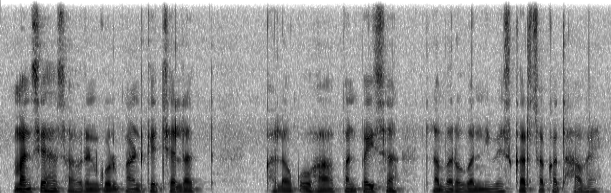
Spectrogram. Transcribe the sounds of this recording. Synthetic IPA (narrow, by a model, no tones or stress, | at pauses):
mɐ̃nseɦɐsaːʊɾɪnɡoːlpãːɳɖket͡ʃɐlət̪ | ɡʱɐlõːkʊɦaɐpənpəɪsalabɐɾoːbəɾnɪʋeːskɐɾsɐkət̪haːʋɛ̃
